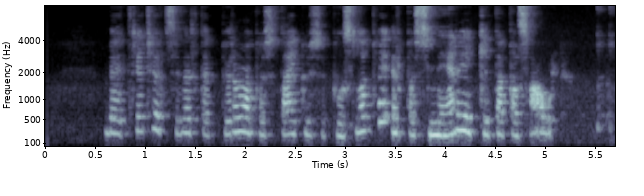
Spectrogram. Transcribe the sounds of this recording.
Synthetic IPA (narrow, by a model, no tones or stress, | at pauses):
bʲɛt̪ʲɾʲɛt͡ʃʲɛɐt̪ʲsʲɪʋʲɛɾʲt̪ʲɐpʲɪɾmɐpɐsʲɪ̥t̪ɑˑɪkʲuːsʲɪpʊslˠɐpʲɐɪʔɪɾpɐsʲmʲæːɾʲeɪkʲɪt̪ɐpɐsɑˑʊlʲɛː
